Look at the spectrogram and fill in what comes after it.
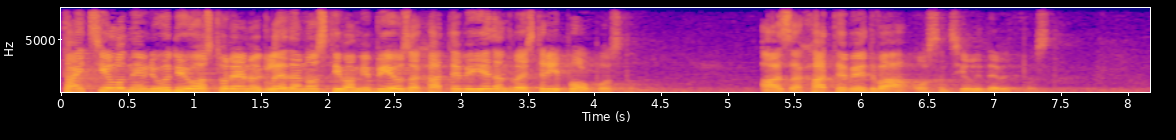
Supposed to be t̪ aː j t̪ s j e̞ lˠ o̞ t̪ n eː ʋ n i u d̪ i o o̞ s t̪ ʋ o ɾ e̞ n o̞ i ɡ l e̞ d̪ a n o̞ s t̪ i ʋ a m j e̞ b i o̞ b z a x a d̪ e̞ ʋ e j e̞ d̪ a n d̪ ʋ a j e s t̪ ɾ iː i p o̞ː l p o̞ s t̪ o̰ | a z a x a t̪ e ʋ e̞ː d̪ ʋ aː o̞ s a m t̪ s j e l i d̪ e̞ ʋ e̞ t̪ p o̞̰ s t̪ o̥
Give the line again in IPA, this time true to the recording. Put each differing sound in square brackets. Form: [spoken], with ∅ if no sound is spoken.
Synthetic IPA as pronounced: t̪ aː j t̪ s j e̞ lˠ o̞ [d̪] n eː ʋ n i u d̪ i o o̞ s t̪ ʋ o ɾ e̞ n o̞ [j] ɡ l e̞ d̪ a n o̞ s t̪ i ʋ a m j e̞ b i o̞ [∅] z a x a [t̪] e̞ ʋ e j e̞ d̪ a n d̪ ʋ a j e s t̪ ɾ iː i p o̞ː l p o̞ s t̪ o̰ | a z a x a t̪ e ʋ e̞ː d̪ ʋ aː o̞ s a m t̪ s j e l i d̪ e̞ ʋ e̞ t̪ p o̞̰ s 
